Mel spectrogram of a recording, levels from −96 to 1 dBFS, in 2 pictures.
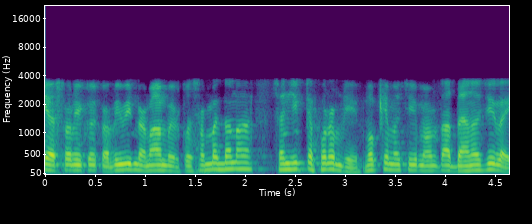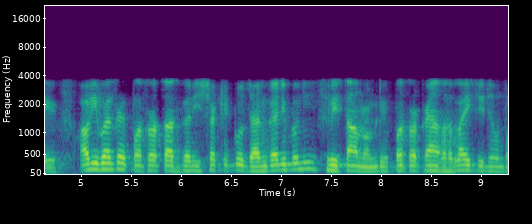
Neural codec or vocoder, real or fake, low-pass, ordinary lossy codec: codec, 16 kHz, 2 kbps, X-Codec, HuBERT features, trained on balanced general audio; fake; 3.6 kHz; none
